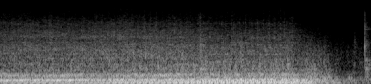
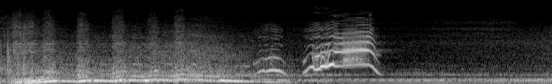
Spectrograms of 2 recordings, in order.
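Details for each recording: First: RB25DET engine swapped into an S13 at first start after a wiring harness fix, drive-by-wire set up. Uneven, lumpy running with a loose rattle, then it dies; seems not on all cylinders, cause unconfirmed. Rough running, misfire. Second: RB25DET engine swapped into an S13 with a fixed wiring harness and drive-by-wire using a 350Z pedal. Clean revs on quick blips that rise and fall smoothly with no stumble. Normal revving.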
